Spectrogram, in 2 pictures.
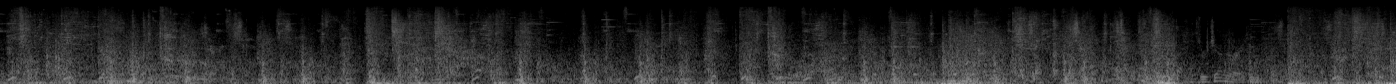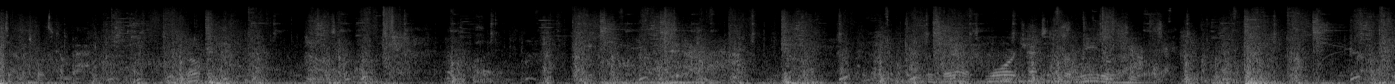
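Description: Game weapons slash and clang in rapid bursts.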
